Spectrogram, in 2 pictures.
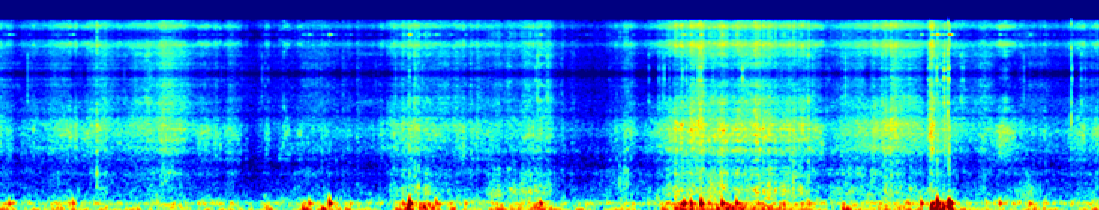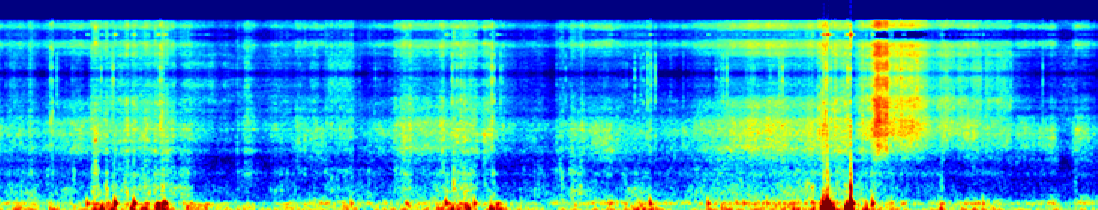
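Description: Snowboard sliding through snow, its base and edges hissing and scraping in swells that come and go with the turns, over a low rumble with repeated knocks and thumps as the board rides over bumps. The loudest thump comes near the end.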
